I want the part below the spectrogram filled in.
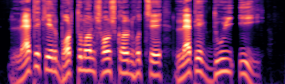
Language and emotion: Bengali, neutral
